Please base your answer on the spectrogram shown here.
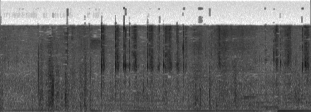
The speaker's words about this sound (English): Scrape the seeds out.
